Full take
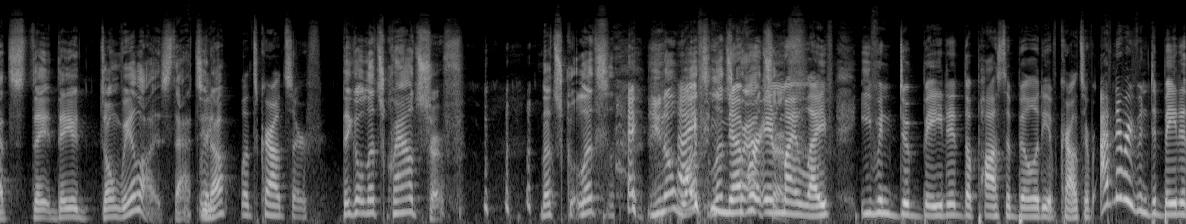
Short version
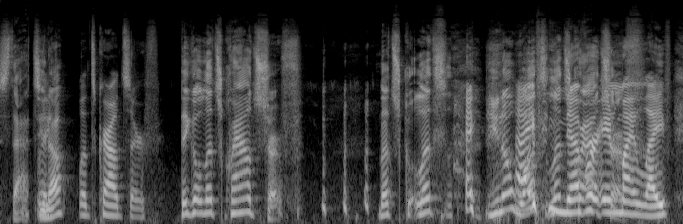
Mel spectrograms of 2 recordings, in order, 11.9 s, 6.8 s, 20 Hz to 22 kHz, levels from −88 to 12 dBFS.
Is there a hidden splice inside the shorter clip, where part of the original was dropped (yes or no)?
no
